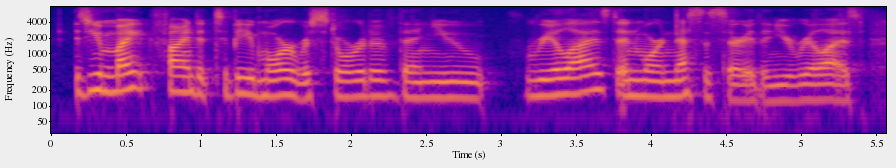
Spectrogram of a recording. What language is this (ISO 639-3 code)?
eng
